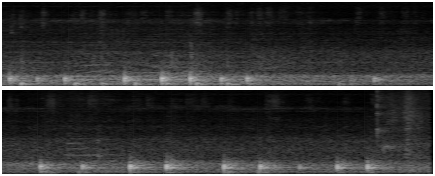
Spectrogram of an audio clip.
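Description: A teacher writes on a classroom board, chalk tapping and scraping in quick rhythmic strokes with a pause midway, close and clear, with no talking.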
